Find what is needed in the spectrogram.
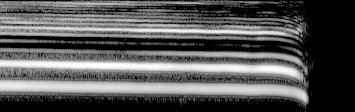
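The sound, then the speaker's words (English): A dog chasing a rabbit lets out one long, loud, steady howl that holds a single high, clear pitch for about three seconds, then slides sharply downward and cuts off into silence. “I howl and take a giant running leap.”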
